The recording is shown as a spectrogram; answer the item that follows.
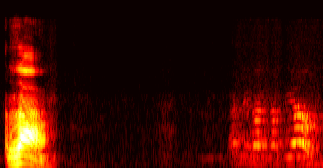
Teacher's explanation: तो हमारी जिह्वा कई बार लुढ़कती है, इसलिए इसको हम लुंठित व्यंजन कहते हैं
